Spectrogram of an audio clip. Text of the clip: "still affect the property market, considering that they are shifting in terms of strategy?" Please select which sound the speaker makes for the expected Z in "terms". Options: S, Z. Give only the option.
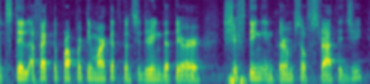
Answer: S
